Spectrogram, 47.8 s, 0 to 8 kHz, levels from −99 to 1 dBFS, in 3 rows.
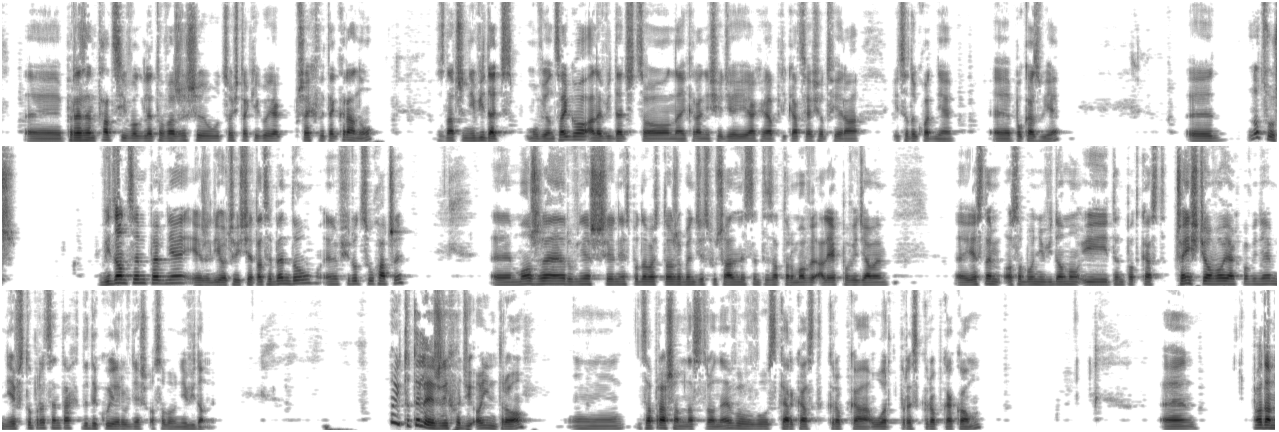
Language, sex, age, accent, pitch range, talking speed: Polish, male, 20-39, native, 120-185 Hz, 105 wpm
